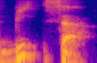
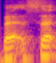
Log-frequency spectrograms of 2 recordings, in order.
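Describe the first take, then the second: First: The first vowel is an 'i' sound. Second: The first vowel is an 'a' sound. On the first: The speaker calls it right. "it is bi'sa" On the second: The speaker calls it wrong. "So it's not ba'sa"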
